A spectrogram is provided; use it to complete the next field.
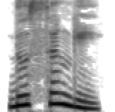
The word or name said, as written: ದುಸ್ಸಂಗ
